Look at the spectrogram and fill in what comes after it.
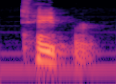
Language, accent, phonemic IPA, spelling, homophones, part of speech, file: English, US, /ˈteɪpɚ/, taper, tapir, noun / verb / adjective, En-us-taper.ogg
- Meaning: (noun) 1. A slender wax candle 2. A small light 3. A tapering form; gradual diminution of thickness and/or cross section in an elongated object 4. The portion of an object with such a form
